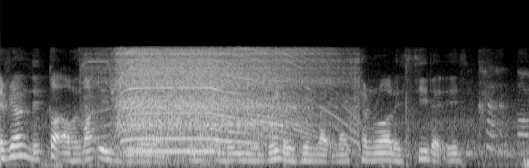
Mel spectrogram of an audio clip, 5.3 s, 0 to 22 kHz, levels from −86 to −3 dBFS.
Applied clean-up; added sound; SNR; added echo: none; Tools; -4 dB; none.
